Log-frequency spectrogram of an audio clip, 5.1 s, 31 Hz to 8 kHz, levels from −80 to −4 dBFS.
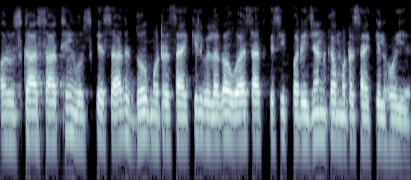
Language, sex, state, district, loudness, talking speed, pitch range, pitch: Hindi, male, Bihar, Gopalganj, -17 LUFS, 210 wpm, 110-120 Hz, 115 Hz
